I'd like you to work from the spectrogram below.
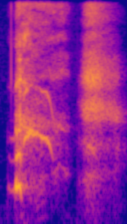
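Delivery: very high squealed laugh. Real, not acted. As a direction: lose it in a squeal. Cracks up at the scene.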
